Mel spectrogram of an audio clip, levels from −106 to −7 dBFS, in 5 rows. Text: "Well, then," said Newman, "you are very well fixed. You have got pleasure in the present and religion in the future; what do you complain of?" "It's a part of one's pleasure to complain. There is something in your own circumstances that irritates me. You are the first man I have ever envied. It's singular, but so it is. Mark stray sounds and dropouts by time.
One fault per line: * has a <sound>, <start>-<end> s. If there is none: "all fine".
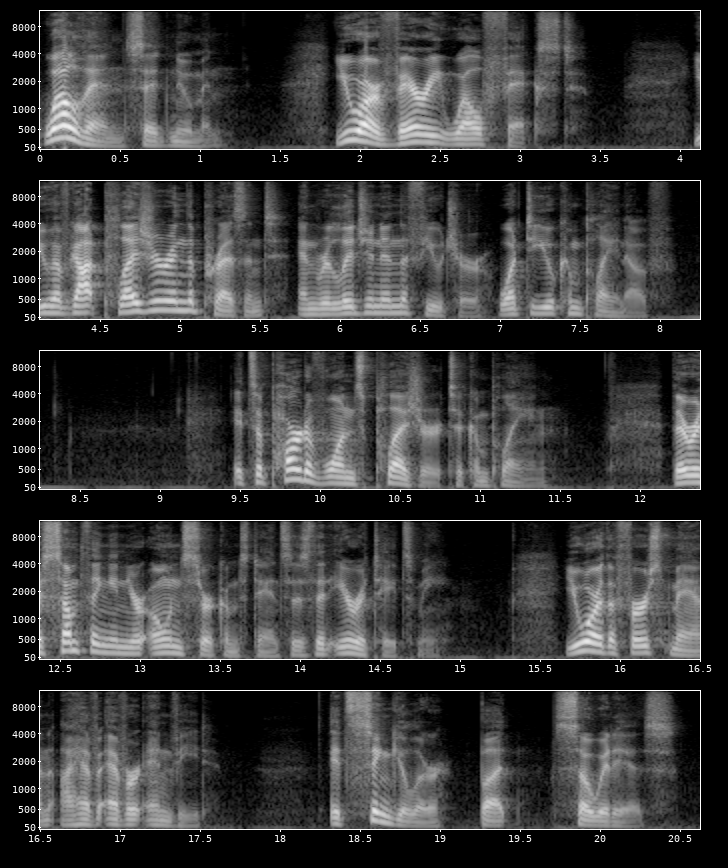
all fine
